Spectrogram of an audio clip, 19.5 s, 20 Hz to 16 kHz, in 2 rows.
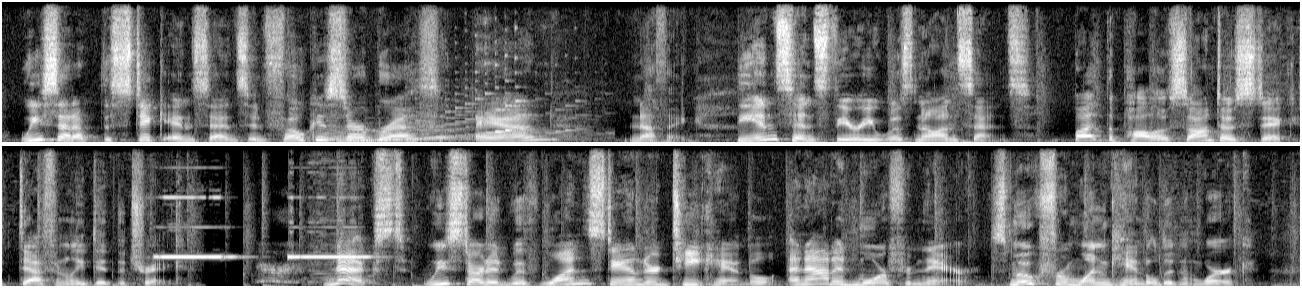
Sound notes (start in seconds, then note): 11.9 beep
